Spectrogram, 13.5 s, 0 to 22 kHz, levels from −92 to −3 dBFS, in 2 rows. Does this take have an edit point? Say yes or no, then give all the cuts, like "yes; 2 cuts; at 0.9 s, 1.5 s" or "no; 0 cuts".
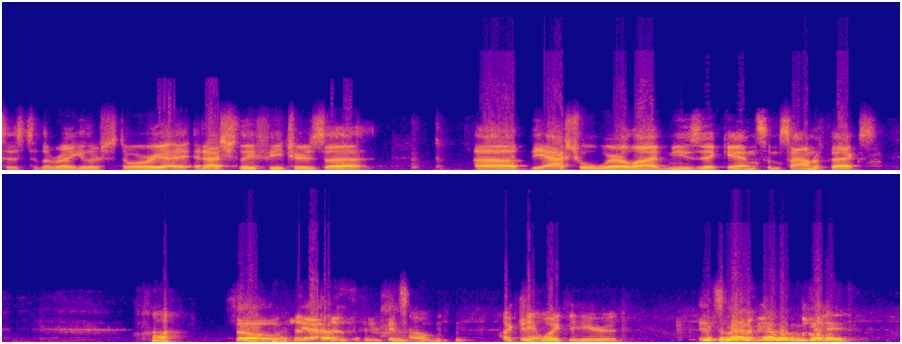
yes; 1 cut; at 9.6 s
